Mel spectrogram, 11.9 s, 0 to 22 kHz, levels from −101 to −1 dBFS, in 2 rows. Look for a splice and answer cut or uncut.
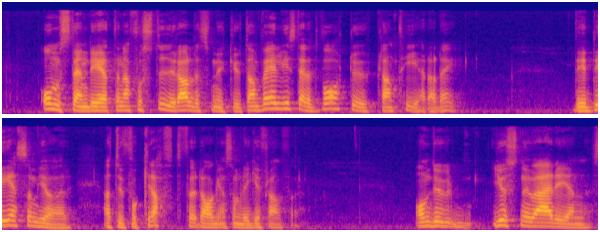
uncut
